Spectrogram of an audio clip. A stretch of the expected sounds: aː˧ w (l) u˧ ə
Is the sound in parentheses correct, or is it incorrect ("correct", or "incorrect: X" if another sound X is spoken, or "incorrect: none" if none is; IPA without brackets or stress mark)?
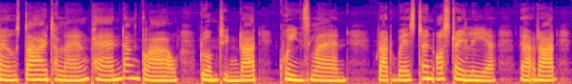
incorrect: ɾ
